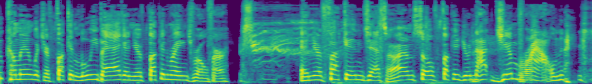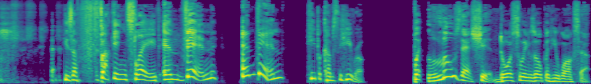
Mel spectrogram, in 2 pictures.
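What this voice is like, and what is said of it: Quentin Tarantino impression, matching cadence. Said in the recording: “great Quentin impersonation. ... I love Jamie Foxx's Quentin Tarantino impersonation. Because he gets like his cadence. ... His cadence perfectly.”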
